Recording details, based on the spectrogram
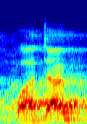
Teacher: حرف مشدد موقوف عليه مع القلقلة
